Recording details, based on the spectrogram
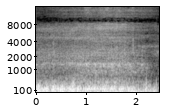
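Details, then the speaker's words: Chopped 1949/1950 Ford coupe after tune-up, idling about 750 rpm, timing set 0–2 degrees after TDC, side exhaust with glass packs: deep throaty rumble settling as revs drop, clean firing; normal rev. "it's running pretty damn good now it's got the side exhaust with some glass packs"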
